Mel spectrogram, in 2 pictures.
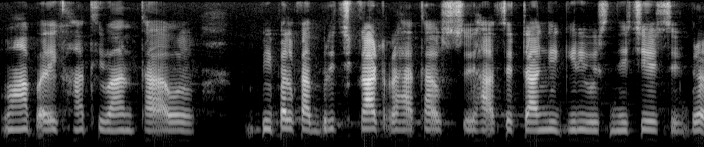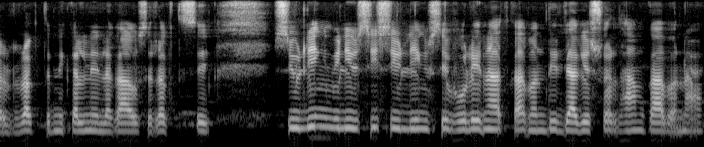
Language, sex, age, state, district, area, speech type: Hindi, female, 60+, Uttar Pradesh, Chandauli, rural, spontaneous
